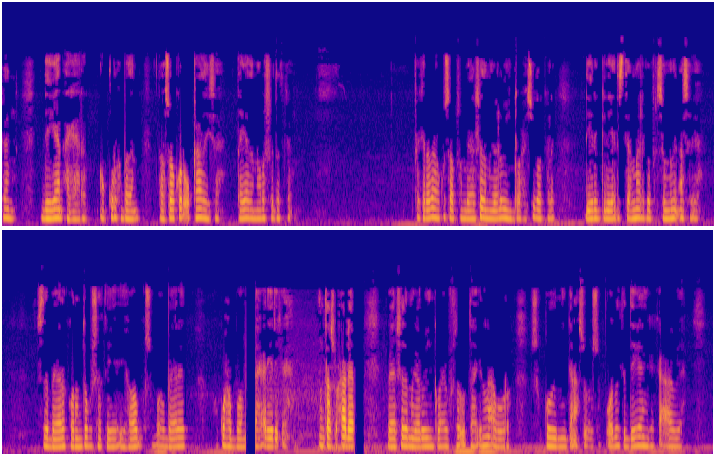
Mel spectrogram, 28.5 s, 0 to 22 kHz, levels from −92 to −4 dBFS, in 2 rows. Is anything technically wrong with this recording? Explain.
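Yes, there are two faults in this speech clip.

Throughout the recording there is audible damage from what is likely AAC compression. Nothing is present above 11.5 kHz, and the remaining spectrum sounds thinned and smeared. This fits AAC-LC running at a low bitrate around 32 kbps: the encoder drops the top band and quantises the rest coarsely against its masking model. The result is a dull tone with a watery, swirling texture on sustained vowels and fizzy sibilants.

From 19.10 s to 21.48 s the sound changes abruptly, consistent with an input switched to a poorer device. A gap of about 200 ms marks the changeover. During this section the bandwidth collapses to nothing above 7.2 kHz, the level shifts by about 5 dB, and a faint new noise floor appears about 50 dB below the signal. The speech sounds boxier and narrower until the original character returns at 21.48 s.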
